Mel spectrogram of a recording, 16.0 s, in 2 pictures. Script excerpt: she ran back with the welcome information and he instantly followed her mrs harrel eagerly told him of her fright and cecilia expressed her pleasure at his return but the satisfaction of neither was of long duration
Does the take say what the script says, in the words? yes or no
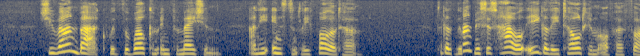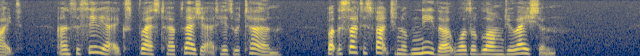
no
